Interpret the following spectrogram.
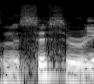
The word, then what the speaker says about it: necessary: The stress is on N, but for 10 years I was putting the stress on this part.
